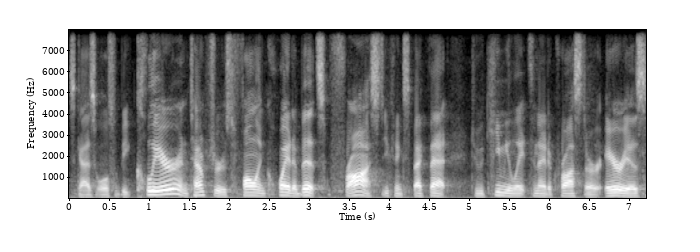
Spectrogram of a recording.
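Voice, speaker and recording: A man speaks at a moderate pace with lively intonation and an American accent, in a normal speaking voice. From Minnesota. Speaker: broadcast meteorologist. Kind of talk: TV weather forecast.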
